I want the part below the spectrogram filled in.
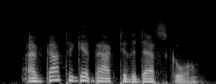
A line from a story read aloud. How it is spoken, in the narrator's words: said Father Brown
